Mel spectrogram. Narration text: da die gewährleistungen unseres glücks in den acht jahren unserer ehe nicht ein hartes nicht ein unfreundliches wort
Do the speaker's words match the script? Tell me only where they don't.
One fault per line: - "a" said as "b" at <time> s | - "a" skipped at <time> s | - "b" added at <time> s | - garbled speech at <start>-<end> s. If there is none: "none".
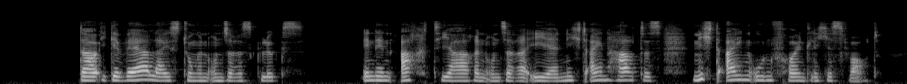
none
